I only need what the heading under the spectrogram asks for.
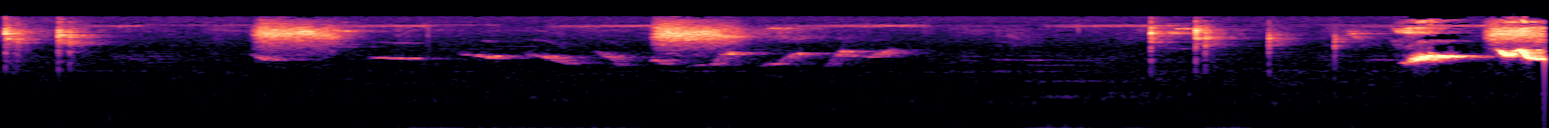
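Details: Flowerpecker in energetic song: a quick run of short, sharp, rising chips, then a loud, bright whistled phrase near the end, with scattered noisy rustles between.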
